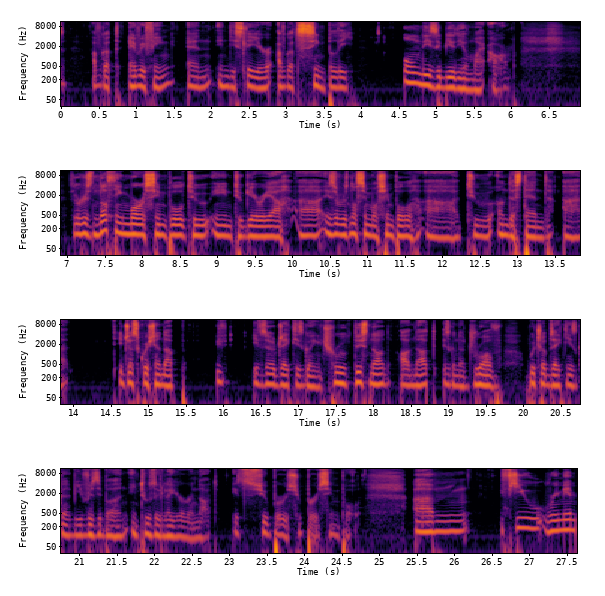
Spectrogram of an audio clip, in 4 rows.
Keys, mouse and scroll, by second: 0.9-1.9 scroll down 1, 1.9 click, 2.7 click, 2.7 scroll down 1, 7.4 click, 9.9 click, 10.0-13.0 alt+middle drag, 17.6-20.5 drag, 17.6-20.5 alt+middle drag, 26.5-27.6 drag, 26.5-27.6 alt+middle drag, 27.5 click.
